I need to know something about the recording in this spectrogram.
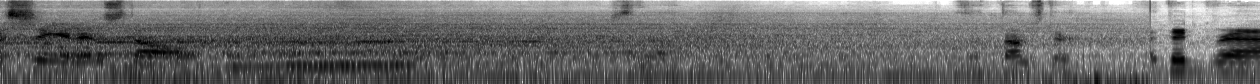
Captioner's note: engine rumbling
